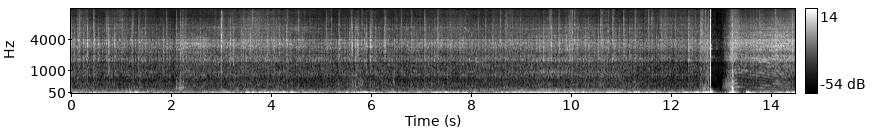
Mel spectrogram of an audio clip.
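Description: Dirt bike engine running as the bike is ridden. Near the end there is a sharp knock, the engine note drops for a moment, then it climbs again.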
